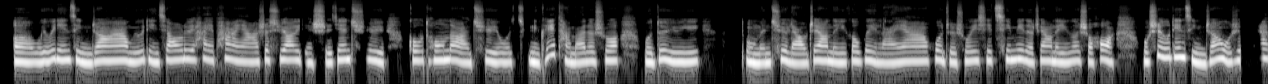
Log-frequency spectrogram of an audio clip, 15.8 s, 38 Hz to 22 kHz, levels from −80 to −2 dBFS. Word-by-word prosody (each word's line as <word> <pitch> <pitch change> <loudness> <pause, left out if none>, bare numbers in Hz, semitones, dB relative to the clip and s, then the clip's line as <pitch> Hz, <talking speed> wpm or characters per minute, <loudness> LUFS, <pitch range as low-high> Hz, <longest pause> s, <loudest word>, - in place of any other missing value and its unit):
呃， 210 -2 +3
我 205 0 +1
有 215 +2 +1
一 255 - +1
点 245 -1 +2
紧 210 -5 +2
张 225 +2 +2
啊， 230 0 +2
我 210 -1 +1
有 220 - -1
一 - - -3
点 225 -4 0
焦 240 +3 -1
虑、 255 -1 -1
害 245 -1 -4
怕 250 -1 -3
呀。 215 -1 -2
“是 245 +3 -4
需 250 +2 -5
要 245 0 0
一 - - -1
点 205 -2 -5
时 200 +2 -1
间 245 +4 +1
去 230 -6 -2 0.3
沟 230 -1 -2
通 235 +2 +2
的。 215 -5 +1
去 205 +2 -1
我 205 0 -2
去 200 - -9
你 210 -2 +4
可 275 - -5
以 360 - +1
坦 230 - -2
白 200 +1 0
地 220 +1 -1
说， 230 +2 -1 0.3
“我 210 -2 +3
对 245 +4 +1
于 210 0 +2 0.6
我 215 - +3
们 195 0 +4
去 240 +4 -1
聊 190 -2 +1
这 240 - -1
样 230 -1 +3
的 210 - +2
一 200 0 +1
个 225 +1 -1
未 220 -1 -1
来 195 0 -1
呀， 220 +1 -1
或 245 +1 -2
者 210 -2 -2
说 220 +4 -4
一 230 - -1
些 230 0 -4
亲 240 +2 -1
密 255 0 +3
的 220 -4 0
这 205 +4 -6
样 225 -1 +1
的 210 - +2
一 200 0 +1
个 225 +2 -2
时 210 -1 -1
候 255 +5 0
啊， 210 - -5 0.3
我 215 - +2
是 325 - 0
有 290 -1 +3
点 300 0 +6
紧 210 -9 +2
张， 240 +6 +2
我 215 - +1
是 225 - -4
有 - - 0
点 275 +2 -7
225 Hz, 300 characters per minute, -17 LUFS, 205-240 Hz, 0.6 s, 点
